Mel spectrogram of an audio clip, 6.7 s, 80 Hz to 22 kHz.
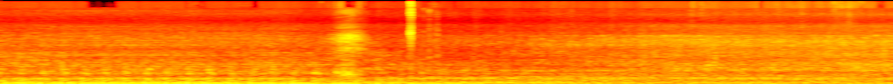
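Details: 2004 Cadillac SRX rough idle: uneven loping low thump about three beats a second, then quieter but still not smooth.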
